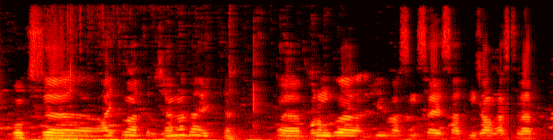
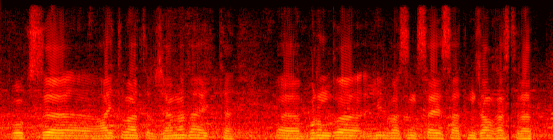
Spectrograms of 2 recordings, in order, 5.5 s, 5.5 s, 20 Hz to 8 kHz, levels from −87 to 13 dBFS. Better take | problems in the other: second | noise reduction (classical method log-MMSE)

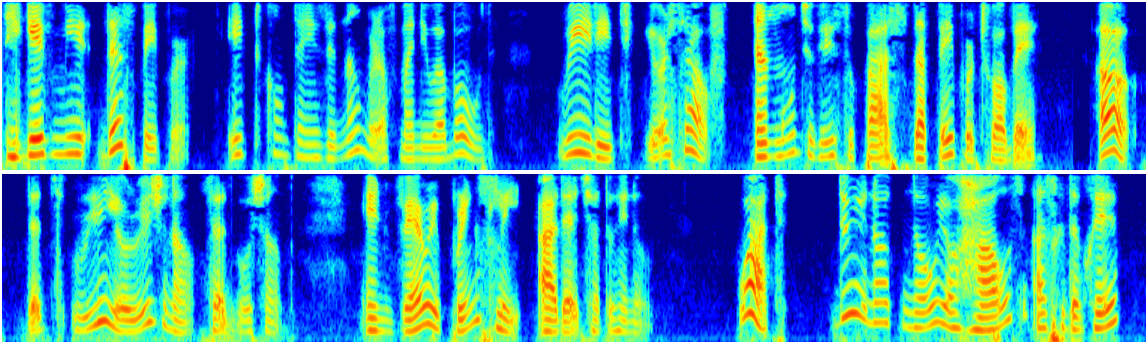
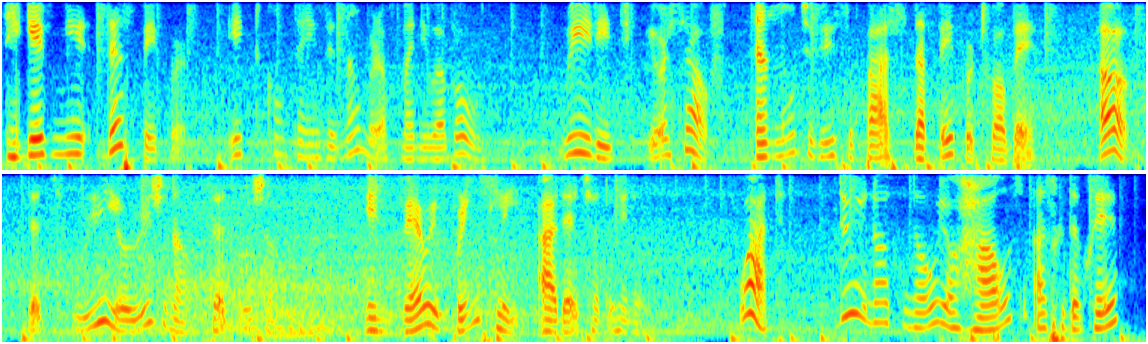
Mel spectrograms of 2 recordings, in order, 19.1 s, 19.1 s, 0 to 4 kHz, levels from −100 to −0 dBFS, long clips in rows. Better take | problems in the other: first | background sound (Train + Drum kit); 12 dB below the speech

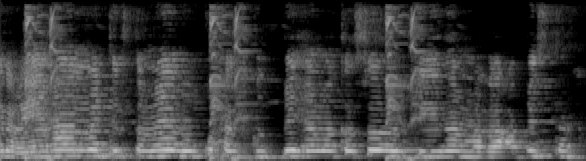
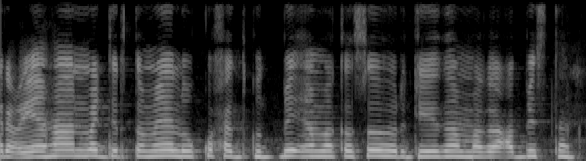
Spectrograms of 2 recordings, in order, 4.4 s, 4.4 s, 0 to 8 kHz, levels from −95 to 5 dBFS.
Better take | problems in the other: second | noise reduction (classical method WPE with log-MMSE)

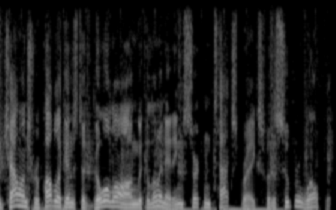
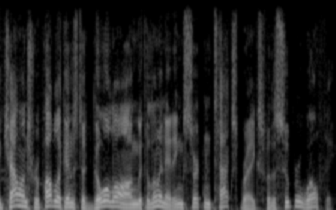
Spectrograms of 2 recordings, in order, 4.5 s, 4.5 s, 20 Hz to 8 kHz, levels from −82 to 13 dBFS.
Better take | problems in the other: second | noise reduction (classical method spectral subtraction)

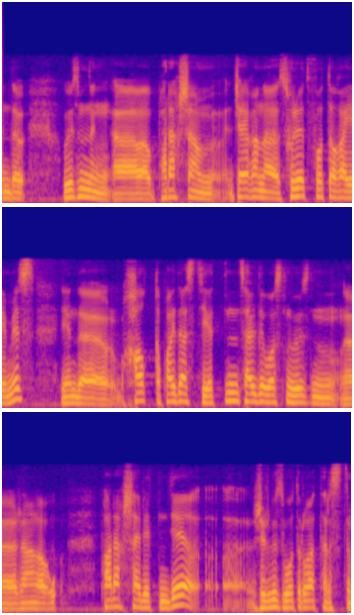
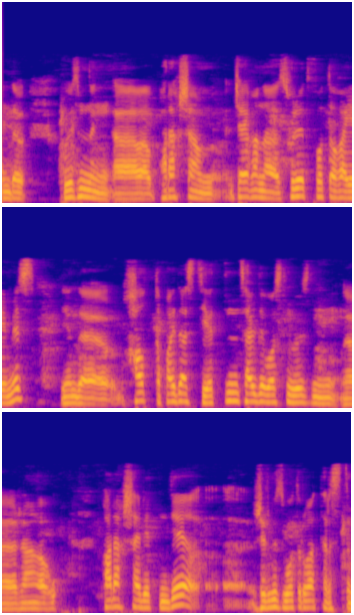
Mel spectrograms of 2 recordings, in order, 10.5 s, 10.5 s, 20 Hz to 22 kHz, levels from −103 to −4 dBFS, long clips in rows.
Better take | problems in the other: first | noise reduction (classical method log-MMSE)

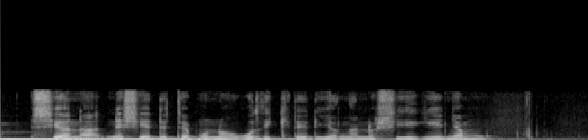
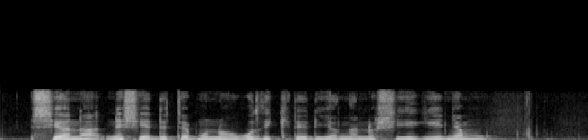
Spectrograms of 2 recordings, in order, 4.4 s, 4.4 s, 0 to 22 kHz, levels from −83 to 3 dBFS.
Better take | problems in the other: second | background sound (Keyboard (musical)); 1 dB below the speech

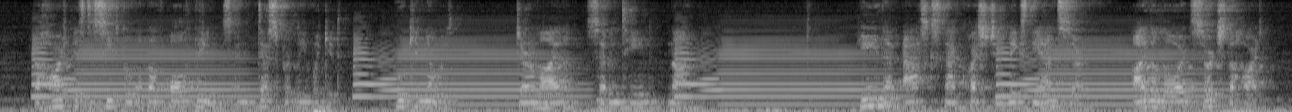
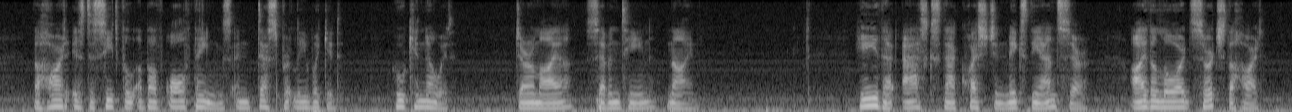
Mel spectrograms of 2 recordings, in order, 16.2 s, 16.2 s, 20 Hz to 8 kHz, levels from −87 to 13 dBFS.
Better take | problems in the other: second | background sound (Wind instrument, woodwind instrument); 5 dB below the speech // room echo; dies away in 0.8 s

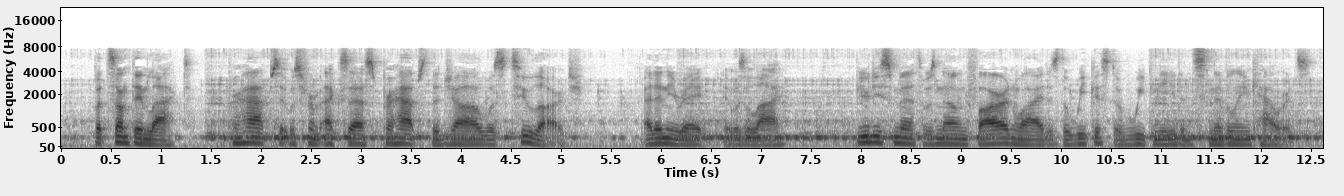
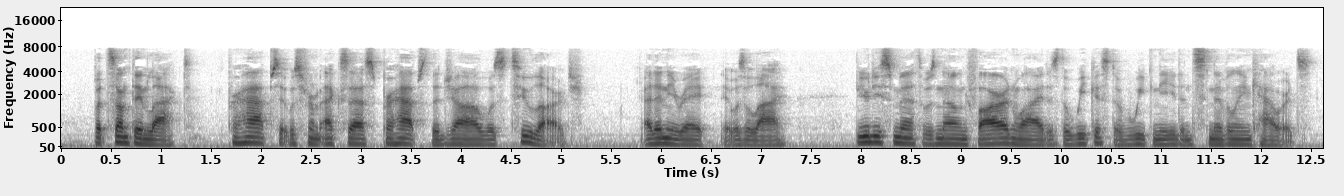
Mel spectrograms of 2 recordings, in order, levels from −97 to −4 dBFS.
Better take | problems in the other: second | background sound (Sink (filling or washing)); 7 dB below the speech

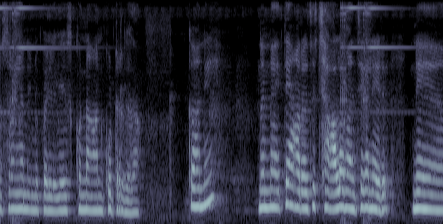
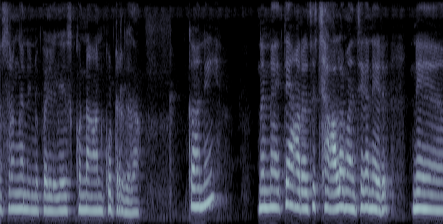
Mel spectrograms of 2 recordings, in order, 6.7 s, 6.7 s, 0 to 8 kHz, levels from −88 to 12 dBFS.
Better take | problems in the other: second | background sound (Bicycle bell); 20 dB below the speech

